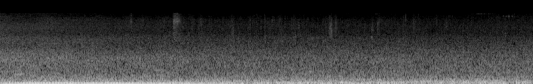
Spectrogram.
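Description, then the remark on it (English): Steady outdoor ambience on a street with little traffic, with a low rumble, as a car passes and its engine noise eases off after a couple of seconds. No one speaks. “Are we walking in the street? Everybody does that.”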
